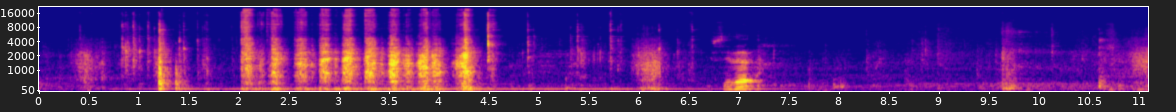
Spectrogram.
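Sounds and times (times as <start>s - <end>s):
faint steady hum: 0.0s - 11.0s
pizza cutter crunching crust: 2.0s - 4.5s.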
